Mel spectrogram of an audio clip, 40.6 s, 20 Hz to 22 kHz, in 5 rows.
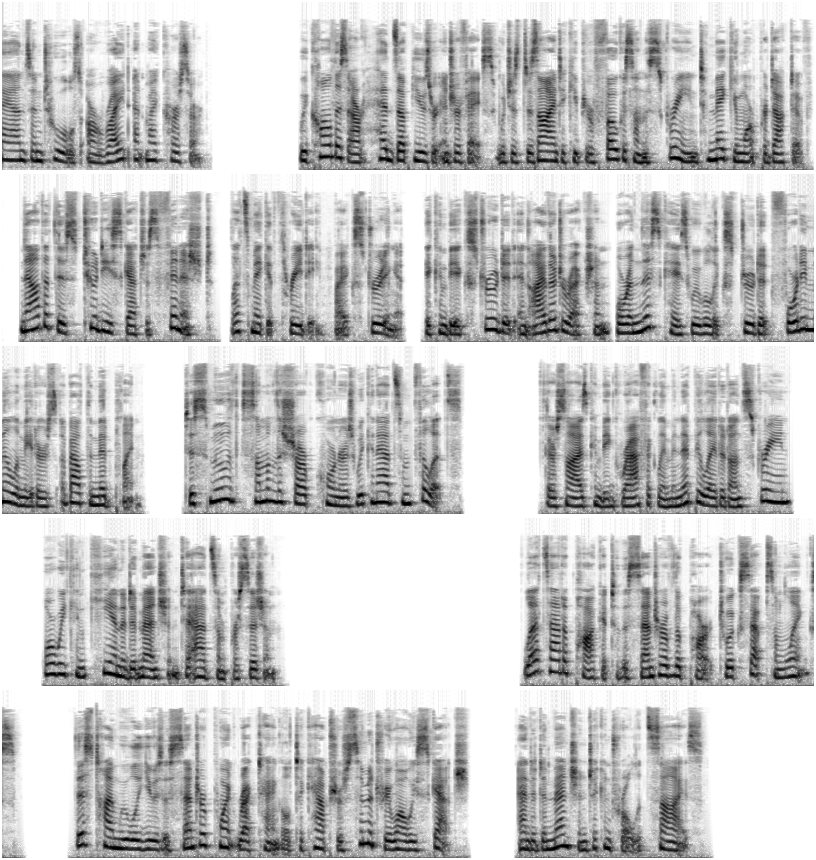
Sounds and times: Speech: 0.0 - 2.1, 3.0 - 20.9, 21.6 - 24.2, 24.8 - 27.2, 29.6 - 39.6.

